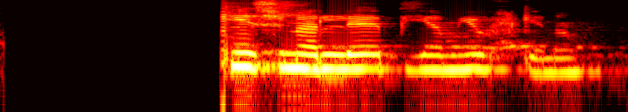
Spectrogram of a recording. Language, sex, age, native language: Icelandic, female, 11, Icelandic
